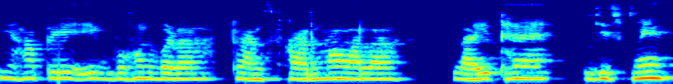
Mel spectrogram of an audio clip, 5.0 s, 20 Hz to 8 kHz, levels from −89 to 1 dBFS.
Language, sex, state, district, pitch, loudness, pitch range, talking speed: Hindi, female, Chhattisgarh, Balrampur, 205 Hz, -29 LUFS, 200-215 Hz, 120 wpm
